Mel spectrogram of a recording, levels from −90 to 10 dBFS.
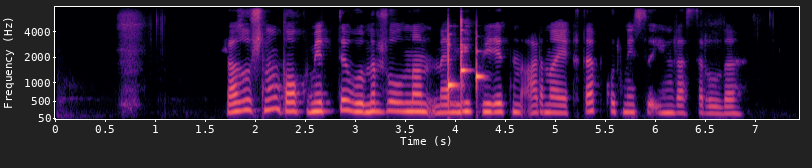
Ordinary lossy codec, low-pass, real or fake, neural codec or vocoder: none; none; fake; codec, 16 kHz, 2 kbps, X-Codec, HuBERT features, trained on balanced general audio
